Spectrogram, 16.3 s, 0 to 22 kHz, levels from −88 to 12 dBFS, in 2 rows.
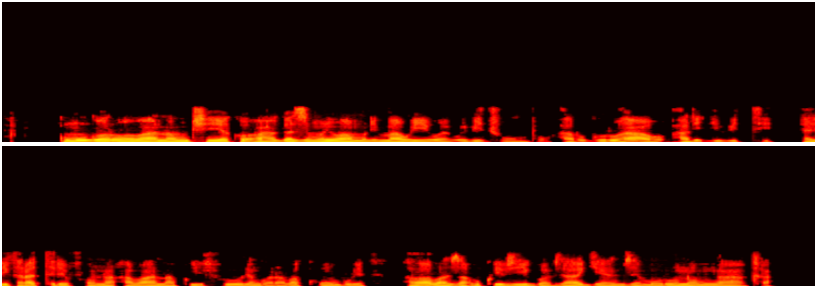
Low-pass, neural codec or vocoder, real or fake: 5.4 kHz; none; real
